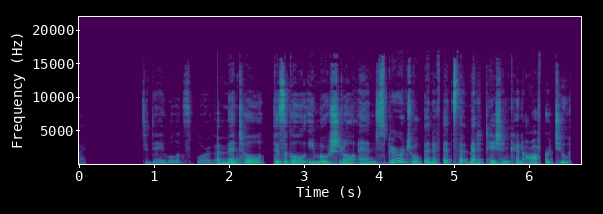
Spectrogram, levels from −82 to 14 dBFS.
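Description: At 1.84 s, just after "we'll explore", the digital gain was most likely changed in a single step with no ramp, a sudden gain jump of about 19 dB. From that point to the end of the speech, the voice and the background noise both become abruptly and much louder together. The level stays raised and never settles back. The instant shift in level between one sample and the next can be heard as a sharp edge.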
